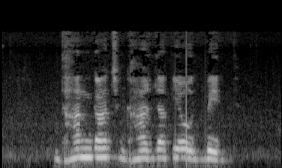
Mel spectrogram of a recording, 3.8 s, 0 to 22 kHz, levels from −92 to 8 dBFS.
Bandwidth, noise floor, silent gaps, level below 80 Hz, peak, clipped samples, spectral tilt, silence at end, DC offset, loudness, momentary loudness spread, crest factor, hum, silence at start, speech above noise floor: 11.5 kHz; -58 dBFS; none; -54 dBFS; -6 dBFS; under 0.1%; -7 dB/octave; 0.75 s; under 0.1%; -20 LUFS; 14 LU; 16 dB; none; 0.75 s; 38 dB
